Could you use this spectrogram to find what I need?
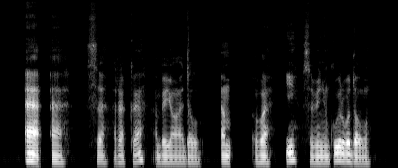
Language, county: Lithuanian, Vilnius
